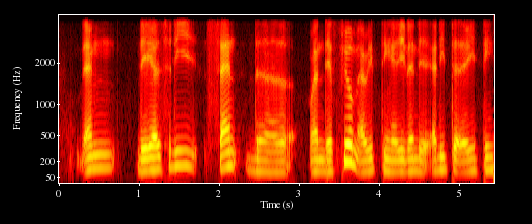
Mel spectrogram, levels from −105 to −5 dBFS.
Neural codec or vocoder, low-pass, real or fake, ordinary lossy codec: codec, 16 kHz, 0.7 kbps, FocalCodec; 3.6 kHz; fake; none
